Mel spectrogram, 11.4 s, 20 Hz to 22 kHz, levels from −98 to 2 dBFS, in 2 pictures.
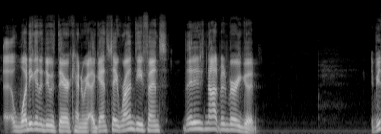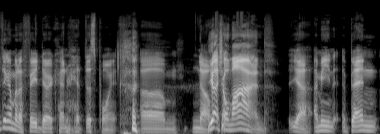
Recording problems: none

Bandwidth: 15 kHz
